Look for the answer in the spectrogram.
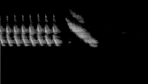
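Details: European goldfinch song: a rapid run of about eight crisp, buzzy repeated chirps, followed by one longer descending twittering note, then silence.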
